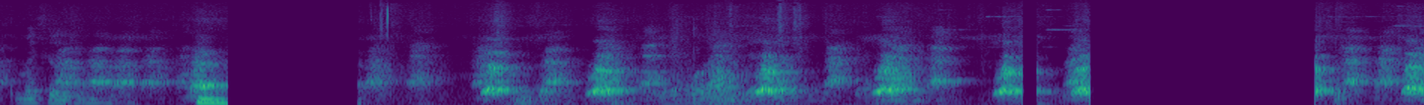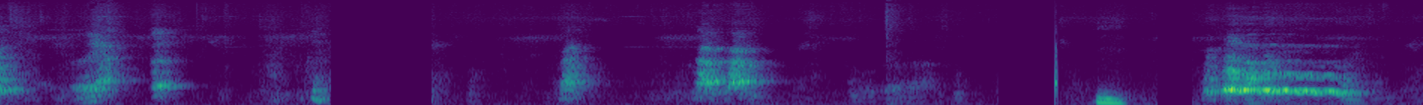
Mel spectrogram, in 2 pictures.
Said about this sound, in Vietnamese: Mấy con chó này.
